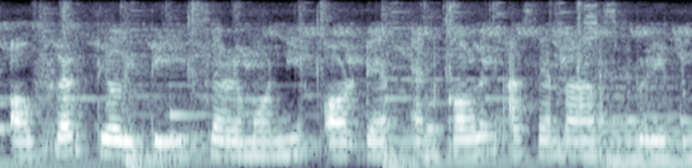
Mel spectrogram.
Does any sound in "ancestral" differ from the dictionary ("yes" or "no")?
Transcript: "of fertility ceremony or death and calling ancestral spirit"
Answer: yes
